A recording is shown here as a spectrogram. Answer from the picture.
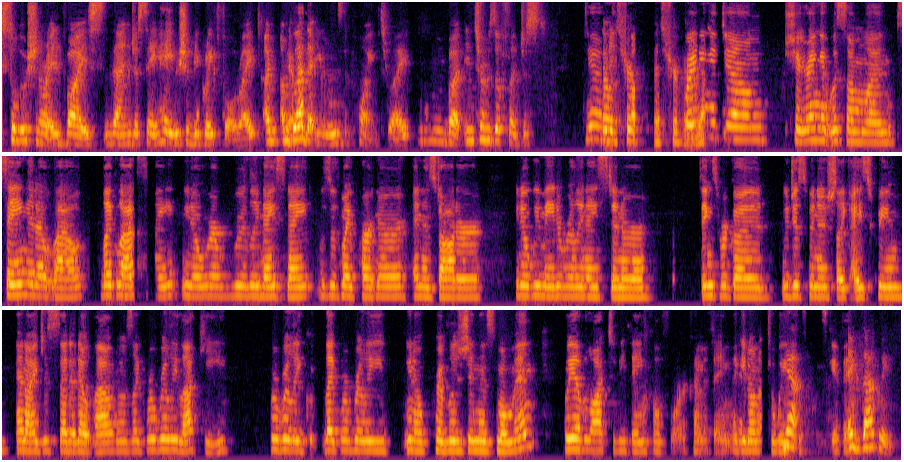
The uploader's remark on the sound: Editing our zoom podcast.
